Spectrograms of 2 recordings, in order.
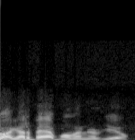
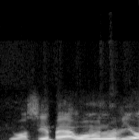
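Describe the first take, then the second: First: Falling statement, stress on I; plain statement. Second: Rising question on review; teasing question. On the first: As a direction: answer it flat with a falling end. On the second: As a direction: ask it with a lifted, eager rise on review. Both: Shown as a demonstration.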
